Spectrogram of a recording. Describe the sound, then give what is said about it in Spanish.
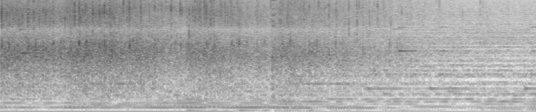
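A sustained wash of applause given to God, dense and steady for several seconds, with a low hum running underneath and no voices over it. “Y se puede darle fuerte este aplauso a Él.”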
